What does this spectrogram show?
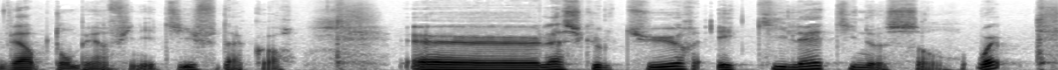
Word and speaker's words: sculpture: Faites attention pour sculpture. Hein. Souvenez-vous, on ne prononce pas le P, on dit sculpture.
